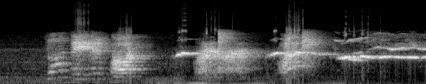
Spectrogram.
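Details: African grey parrots talking, with several rough, voice-like syllables followed by a clear, steady whistled tone that holds at the end.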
